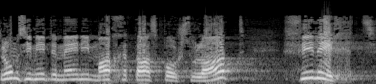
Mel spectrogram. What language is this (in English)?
Swiss German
